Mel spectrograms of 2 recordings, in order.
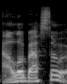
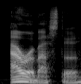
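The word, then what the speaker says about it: Arabasta: Isn't it Alabaster? I I the whole time I thought it was an L, but I guess it's R. Arabaster. I've been saying it wrong the whole time.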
